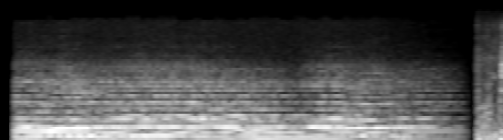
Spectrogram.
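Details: Sustained bowed string music with cello-like tones, ending abruptly before a short burst of noise; no animal sound is heard.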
